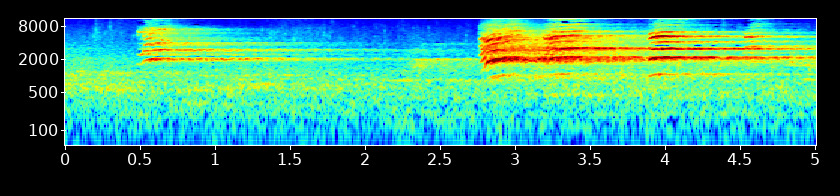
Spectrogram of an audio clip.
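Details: Captive belugas Hodoi, Taanya and Mirai during a training session at Port of Nagoya Public Aquarium, Japan, 1 November 2020; two bouts of bright, harmonic squealing calls, the first steady and the second louder and richer, with a brief later accent.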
